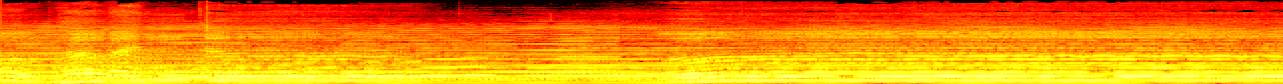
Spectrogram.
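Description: Indian devotional chanting sung in long held notes over a steady drone, the voice sliding up to a new note about three seconds in.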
